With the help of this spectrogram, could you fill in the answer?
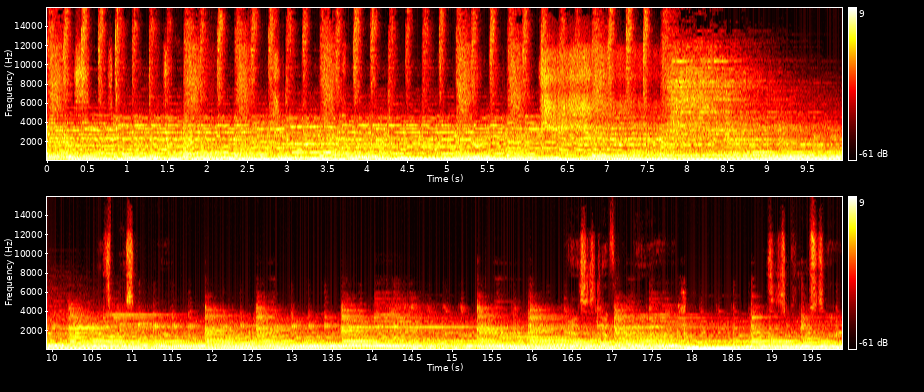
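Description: A rough band demo recording plays loud and continuous, with dense distorted guitars, steady drums and washes of echo; the bright cymbal-heavy top end drops away partway through as the arrangement shifts.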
